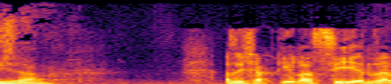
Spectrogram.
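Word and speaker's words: Guirassy: Girassi, haben wir richtig ausgesprochen? – Das klang sehr gut.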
